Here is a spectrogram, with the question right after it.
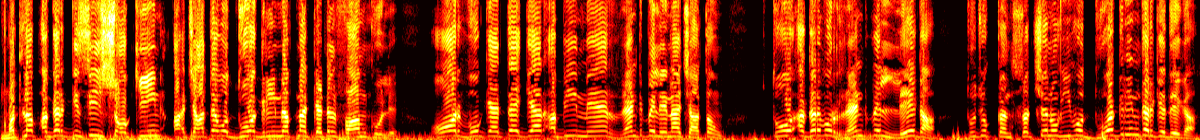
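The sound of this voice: A man at an extremely high pitch speaks in a bright, sharp tone with lively intonation. He keeps a moderate pace with few pauses over faint background noise.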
